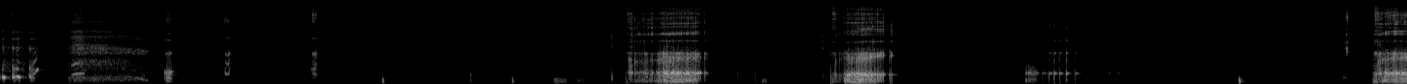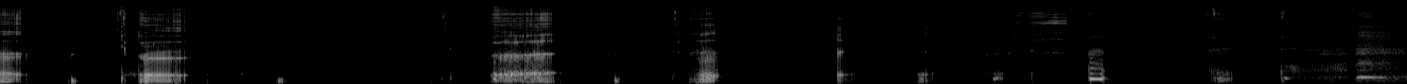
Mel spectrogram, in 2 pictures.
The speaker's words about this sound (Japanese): ゲップ恥ずかしい。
